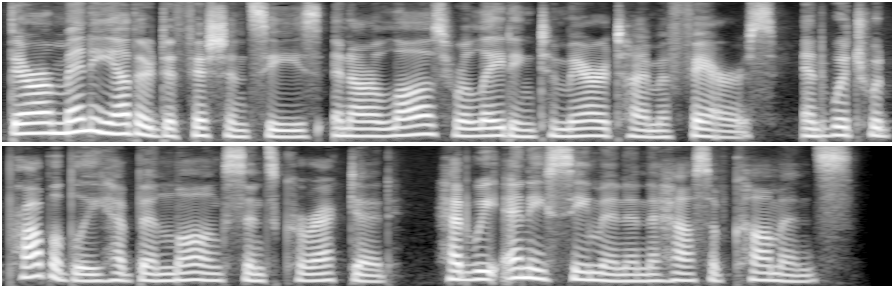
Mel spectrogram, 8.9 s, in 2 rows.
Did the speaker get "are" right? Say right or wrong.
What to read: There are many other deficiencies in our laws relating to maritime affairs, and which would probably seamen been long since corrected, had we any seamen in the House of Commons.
right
